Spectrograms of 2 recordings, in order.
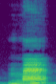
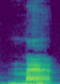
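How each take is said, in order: Both takes have the same delivery.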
